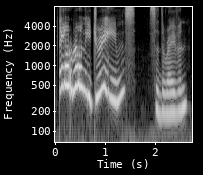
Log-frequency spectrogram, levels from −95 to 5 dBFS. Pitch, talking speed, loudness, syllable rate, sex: 325 Hz, 150 wpm, -16 LUFS, 5.4 syllables/s, female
